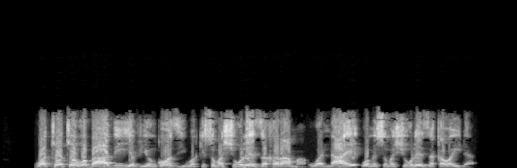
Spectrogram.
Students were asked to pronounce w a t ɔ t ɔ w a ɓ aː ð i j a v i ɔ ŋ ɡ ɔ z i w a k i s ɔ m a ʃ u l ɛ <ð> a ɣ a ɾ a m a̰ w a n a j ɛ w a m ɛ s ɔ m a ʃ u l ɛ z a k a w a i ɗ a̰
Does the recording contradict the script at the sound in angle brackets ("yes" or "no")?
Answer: yes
